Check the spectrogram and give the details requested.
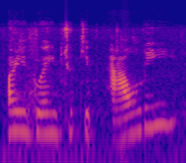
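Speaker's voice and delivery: ordinary talk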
